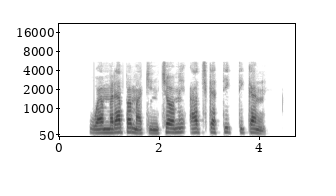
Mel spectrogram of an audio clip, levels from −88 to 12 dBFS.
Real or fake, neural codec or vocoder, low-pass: real; none; 5.4 kHz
